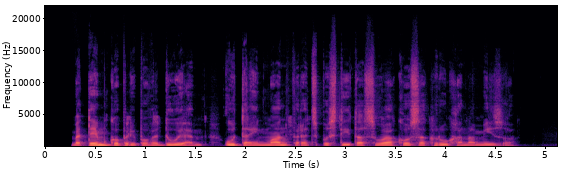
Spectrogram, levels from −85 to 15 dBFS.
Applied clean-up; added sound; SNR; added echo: neural mask model DeepFilterNet 3.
